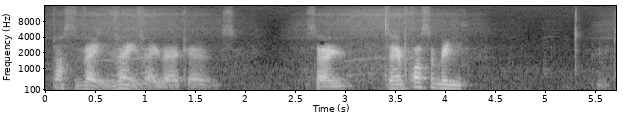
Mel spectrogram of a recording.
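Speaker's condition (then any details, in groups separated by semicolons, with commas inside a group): Muscular dystrophy; tracheostomy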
